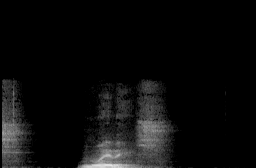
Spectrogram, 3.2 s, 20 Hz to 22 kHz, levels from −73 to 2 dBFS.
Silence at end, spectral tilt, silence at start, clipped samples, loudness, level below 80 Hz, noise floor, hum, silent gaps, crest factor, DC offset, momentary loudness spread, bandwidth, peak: 1.15 s; -5.5 dB/octave; 0.05 s; under 0.1%; -17 LUFS; -62 dBFS; -74 dBFS; none; none; 18 dB; under 0.1%; 19 LU; 12 kHz; -2 dBFS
